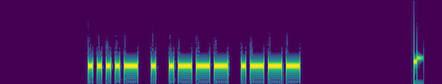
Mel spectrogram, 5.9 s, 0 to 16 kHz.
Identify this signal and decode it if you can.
Morse code, heard as a keyed tone, about 20 wpm, 700 Hz. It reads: 4EJJ
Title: Four Challenging Letter-Number Combinations 20wpm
